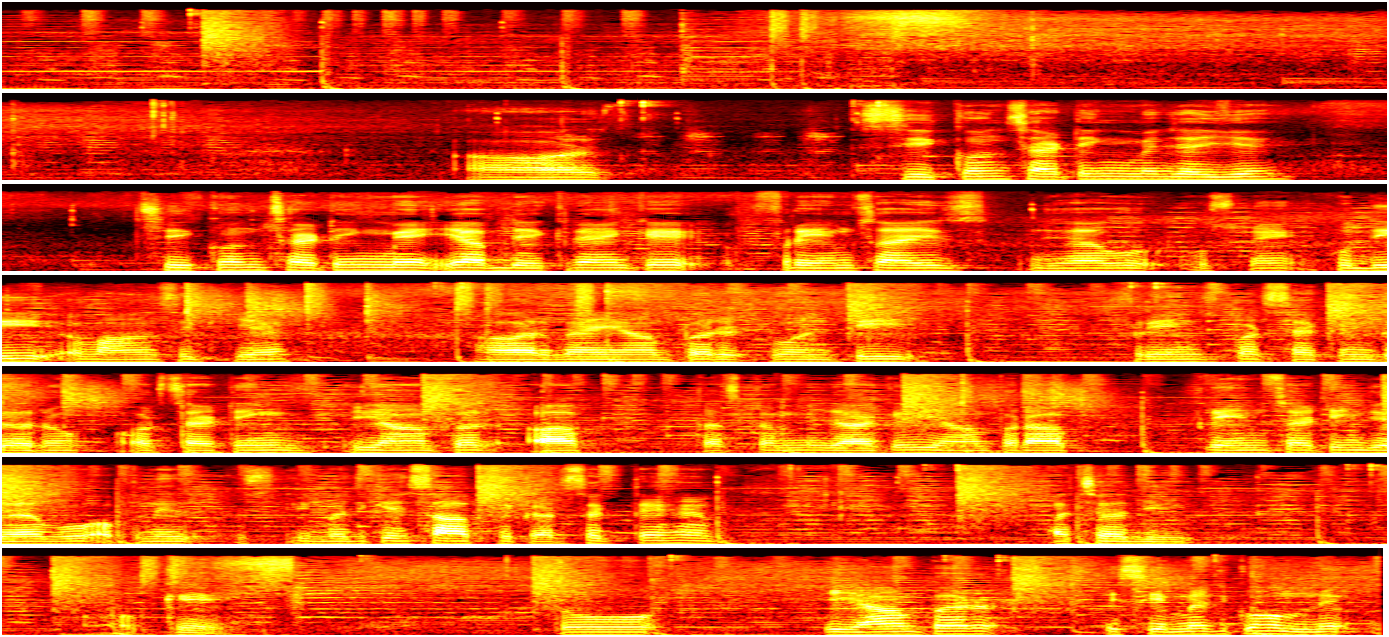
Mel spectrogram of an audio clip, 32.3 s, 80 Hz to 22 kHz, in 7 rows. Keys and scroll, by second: 3.5 ctrl+z.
